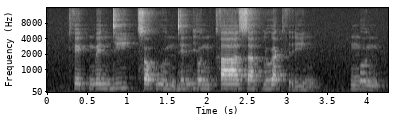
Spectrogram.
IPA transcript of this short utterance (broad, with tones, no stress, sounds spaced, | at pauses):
kʰ e˨˩ k̚ m e˧ n d iː˦˥ k̚ s ɔ˦˥ ʔ w u˨˩ n d e˦˥ n j o˧ n kʰ aː˥˩ s a˥˩ t̚ l u˥˩ a̯ kʰ r i˨˩ n | ŋ o˨˩ n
